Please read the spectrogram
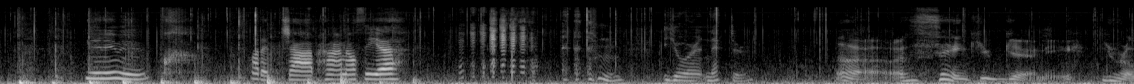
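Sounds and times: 
dull thumping steps: 0.0 - 6.0
speech: 0.8 - 1.8, 2.6 - 4.1, 5.9 - 7.6, 8.4 - 11.3
goat bleating: 4.6 - 5.9.

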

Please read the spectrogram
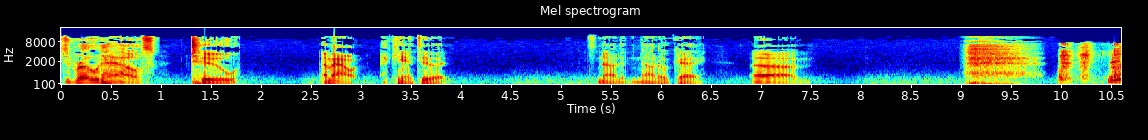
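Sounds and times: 
speech: 0.0 - 1.8, 2.6 - 3.9, 5.3 - 7.6
sneeze: 10.0 - 10.5.

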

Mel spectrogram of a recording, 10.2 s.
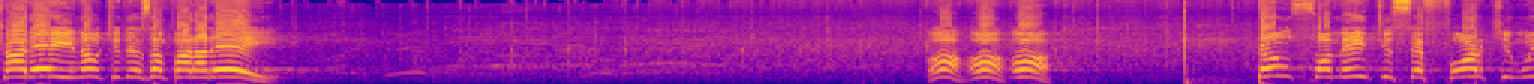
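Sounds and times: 
speech: 0.0 - 2.0, 6.2 - 7.2, 8.4 - 10.2
audience applause: 2.2 - 8.9.

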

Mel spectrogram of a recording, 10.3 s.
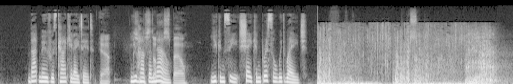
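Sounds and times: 
speech: 0.6 - 6.2
rock beast cracking and crumbling in a fantasy role-playing game: 6.4 - 10.0.

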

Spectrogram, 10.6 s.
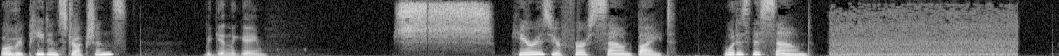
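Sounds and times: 
speech: 0.0 - 1.4, 2.0 - 2.8, 3.9 - 4.6, 5.2 - 8.4
rain falling: 8.3 - 10.2.

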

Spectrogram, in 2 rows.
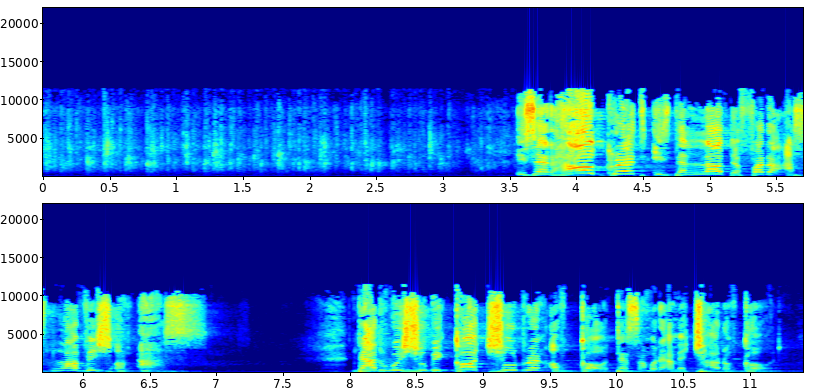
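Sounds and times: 
audience clapping: 0.0 - 3.9
speech: 3.6 - 6.8, 8.0 - 11.3.

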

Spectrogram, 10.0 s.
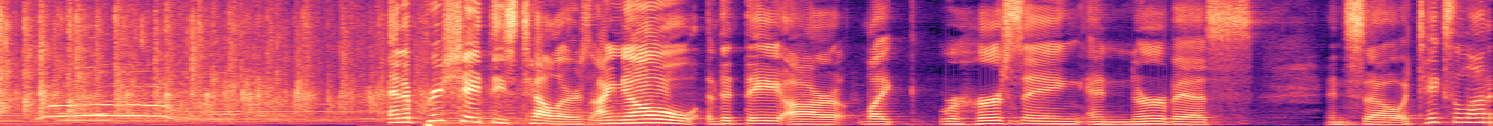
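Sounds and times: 
audience clapping: 0.0 - 4.0
speech: 2.6 - 9.9.

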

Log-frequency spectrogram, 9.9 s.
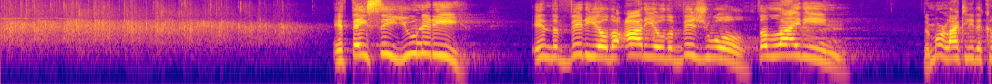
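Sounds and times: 
audience clapping: 0.0 - 3.2
speech: 3.3 - 8.6, 9.2 - 9.9.

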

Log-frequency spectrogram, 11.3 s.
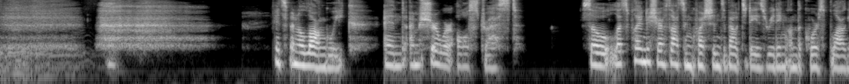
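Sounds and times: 
deep breath in and out: 0.0 - 3.6
speech: 3.6 - 7.0, 7.8 - 11.3.

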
